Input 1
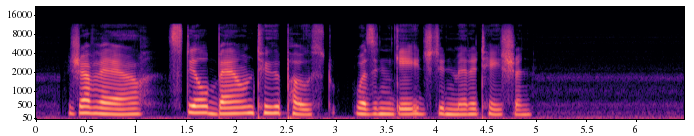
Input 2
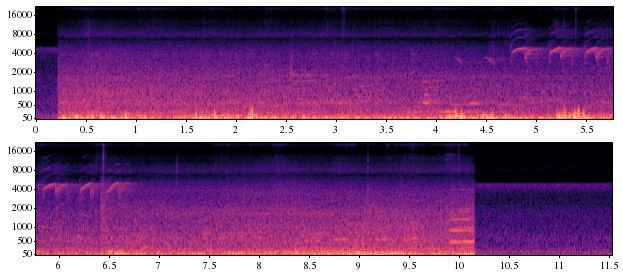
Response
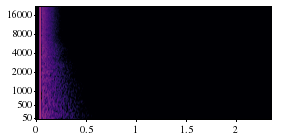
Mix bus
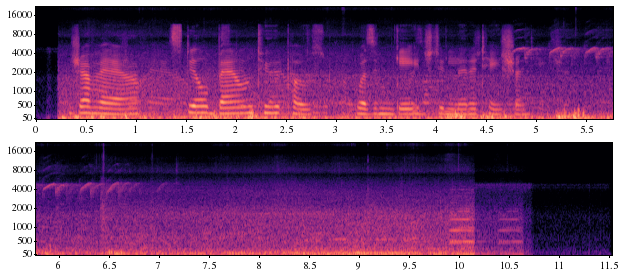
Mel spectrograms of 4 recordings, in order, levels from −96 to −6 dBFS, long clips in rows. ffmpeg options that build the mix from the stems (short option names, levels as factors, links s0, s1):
-filter_complex "[0:a]volume=0.501,asplit=2[s0][s1];[s1]volume=0.168[s2];[1:a]volume=0.531,asplit=3[s3][s4][s5];[s4]volume=0.376[s6];[s5]volume=0.282[s7];[2:a]atrim=start_sample=2205[s8];[s6][s8]afir=irnorm=-1:irlink=0[s9];[s2][s7]amix=inputs=2:normalize=0,aecho=0:1:487:1[s10];[s0][s3][s9][s10]amix=inputs=4:normalize=0,agate=range=0.224:threshold=0.00224:ratio=16:detection=peak,equalizer=f=1400:t=o:w=0.59:g=4"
